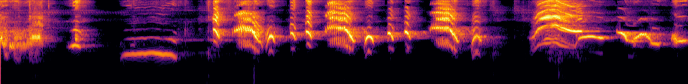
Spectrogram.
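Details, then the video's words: Black-breasted Oriental magpie-robin singing aggressively while fighting: short whistles and a low pure note lead into a long, rapid, jumbled stream of varied warbles and harsh chips. "suara kacer dada hitam gacor tarung ngobra suara menggila"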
